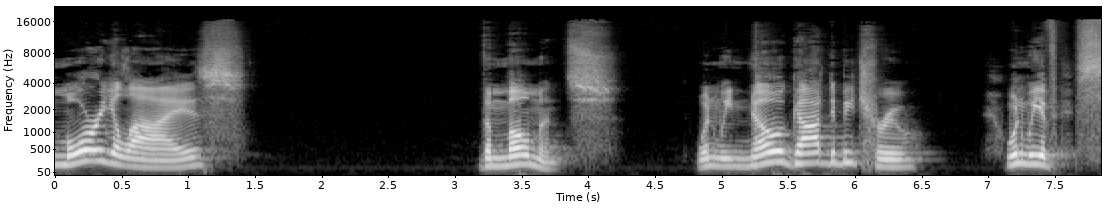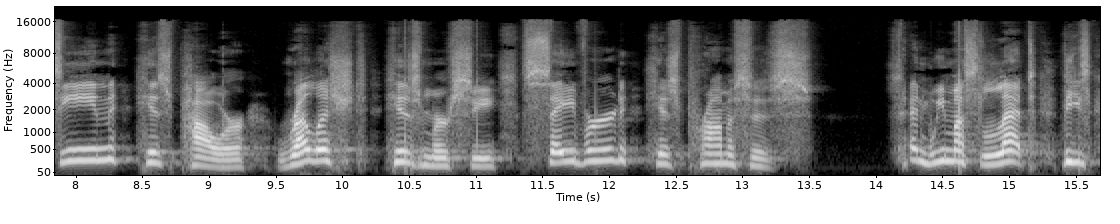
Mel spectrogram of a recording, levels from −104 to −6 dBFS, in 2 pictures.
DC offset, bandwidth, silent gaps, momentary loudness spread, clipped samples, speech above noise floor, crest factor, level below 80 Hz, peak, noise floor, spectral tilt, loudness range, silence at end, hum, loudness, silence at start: under 0.1%; 17 kHz; none; 11 LU; under 0.1%; 63 dB; 22 dB; -74 dBFS; -2 dBFS; -85 dBFS; -4 dB/octave; 4 LU; 0 s; none; -23 LUFS; 0 s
